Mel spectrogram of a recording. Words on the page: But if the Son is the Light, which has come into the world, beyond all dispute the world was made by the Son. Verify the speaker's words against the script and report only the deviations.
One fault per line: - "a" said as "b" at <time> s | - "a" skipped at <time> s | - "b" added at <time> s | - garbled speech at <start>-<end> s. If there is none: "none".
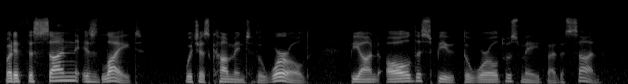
- "the" skipped at 1.0 s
